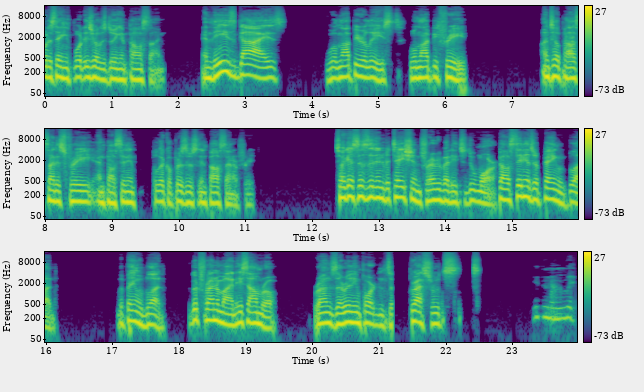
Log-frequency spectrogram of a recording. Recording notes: Spoke at the Community Church of Boston in December 2022.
